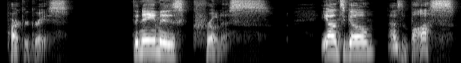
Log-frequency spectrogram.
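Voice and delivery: high, breezy, carefree god; casual new voice. Acted. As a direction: stretch and chat like just woken. Cronus reveals plans.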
